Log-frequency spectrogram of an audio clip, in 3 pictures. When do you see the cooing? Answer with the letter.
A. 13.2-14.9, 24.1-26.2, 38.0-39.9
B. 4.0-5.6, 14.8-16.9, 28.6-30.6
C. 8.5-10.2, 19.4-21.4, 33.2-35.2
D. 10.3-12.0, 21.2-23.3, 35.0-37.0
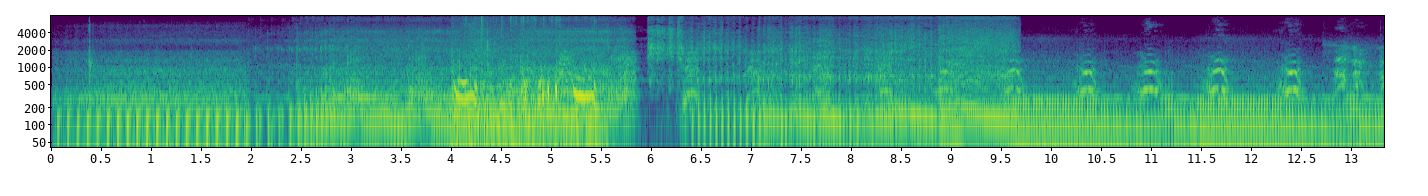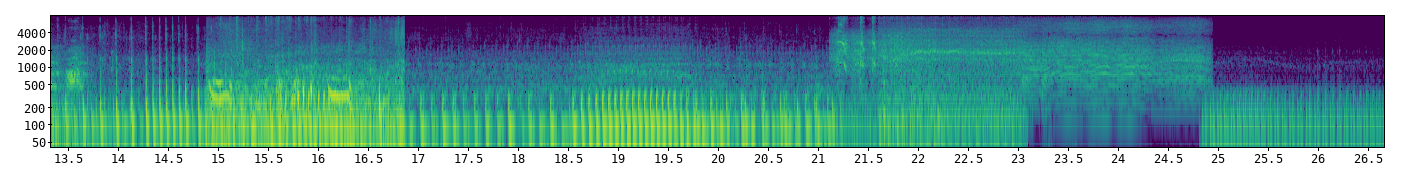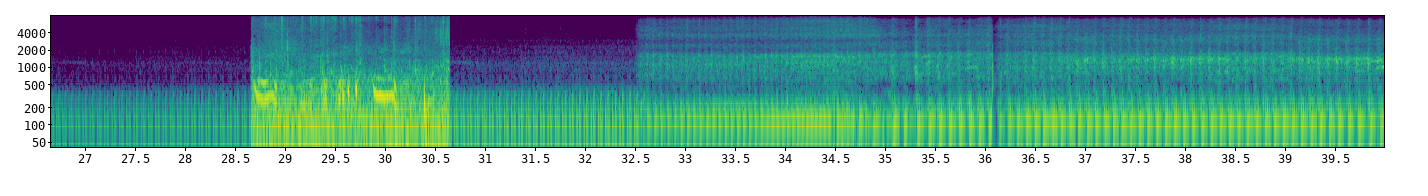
B.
